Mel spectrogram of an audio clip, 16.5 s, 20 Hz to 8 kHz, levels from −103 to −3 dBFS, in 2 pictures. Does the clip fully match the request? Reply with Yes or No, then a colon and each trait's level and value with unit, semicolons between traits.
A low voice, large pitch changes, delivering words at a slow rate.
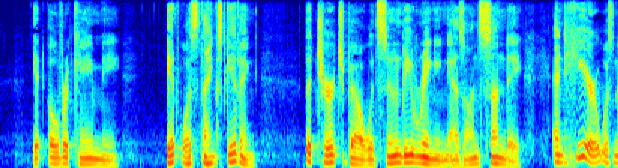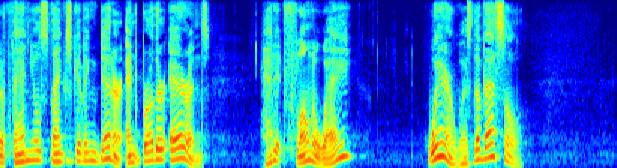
Yes: low, 120 Hz; wide, 7.4 semitones; slow, 120 wpm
